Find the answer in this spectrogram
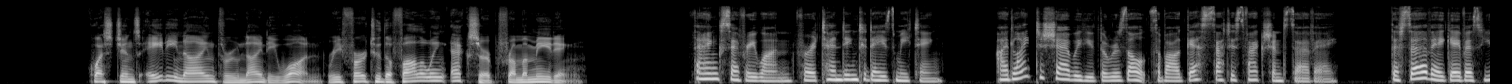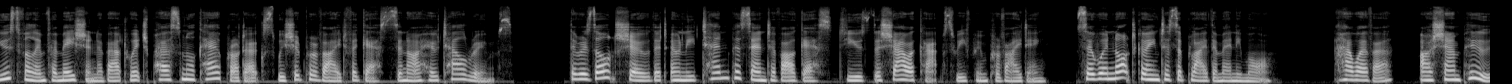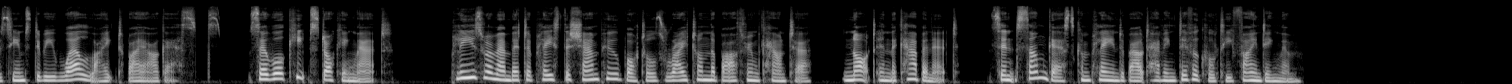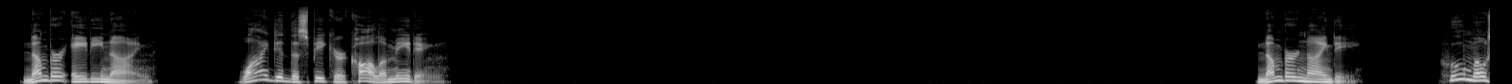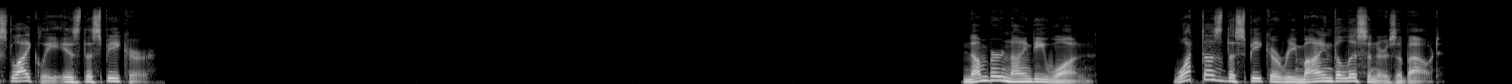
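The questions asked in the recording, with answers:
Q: Why did the speaker call a meeting?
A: To share guest survey results

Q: What does the speaker remind the listeners about?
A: To place shampoo bottles on the bathroom counter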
